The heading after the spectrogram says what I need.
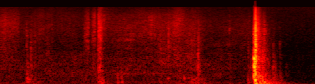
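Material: Steel.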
